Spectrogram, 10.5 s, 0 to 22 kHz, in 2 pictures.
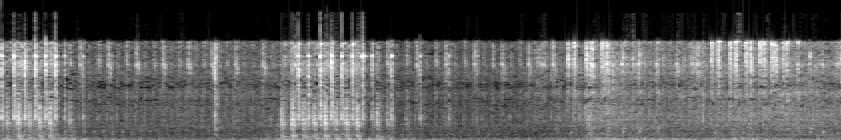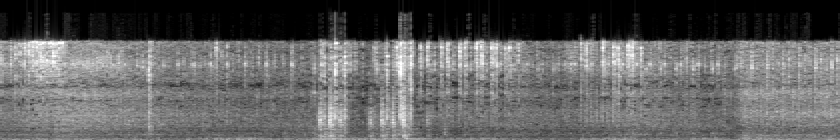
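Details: Suzuki Big Eye DA64/DA63 with AC on, no check engine light: lumpy, shaking idle with strong knocking vibration; misfire from weak independent ignition coils (number three and four), oil found inside coil well.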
